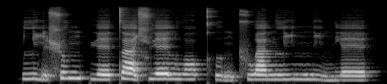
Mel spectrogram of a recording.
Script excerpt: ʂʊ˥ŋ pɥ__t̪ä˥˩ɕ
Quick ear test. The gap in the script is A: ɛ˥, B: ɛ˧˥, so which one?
B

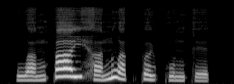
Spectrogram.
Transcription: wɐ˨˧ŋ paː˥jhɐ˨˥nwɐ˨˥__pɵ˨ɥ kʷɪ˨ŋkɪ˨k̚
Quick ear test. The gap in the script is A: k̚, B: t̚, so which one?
A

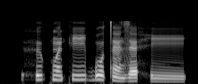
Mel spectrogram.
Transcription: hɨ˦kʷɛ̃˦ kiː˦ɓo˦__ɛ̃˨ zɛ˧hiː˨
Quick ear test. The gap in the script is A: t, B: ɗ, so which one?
A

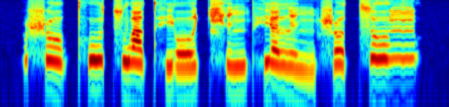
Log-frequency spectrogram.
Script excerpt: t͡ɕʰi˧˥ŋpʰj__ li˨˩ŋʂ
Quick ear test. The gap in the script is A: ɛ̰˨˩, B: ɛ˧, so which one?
B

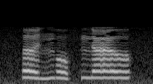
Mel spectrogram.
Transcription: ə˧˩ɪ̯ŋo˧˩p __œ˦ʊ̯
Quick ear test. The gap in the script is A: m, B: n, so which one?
B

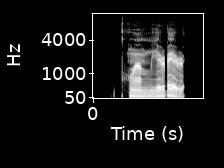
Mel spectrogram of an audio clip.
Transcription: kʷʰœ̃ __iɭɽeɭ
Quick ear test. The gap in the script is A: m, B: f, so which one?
A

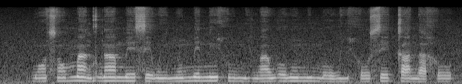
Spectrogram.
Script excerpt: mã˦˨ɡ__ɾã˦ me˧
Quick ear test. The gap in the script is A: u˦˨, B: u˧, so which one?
B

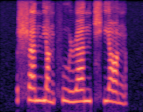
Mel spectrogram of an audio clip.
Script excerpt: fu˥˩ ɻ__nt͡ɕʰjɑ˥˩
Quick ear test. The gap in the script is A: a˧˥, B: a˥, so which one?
B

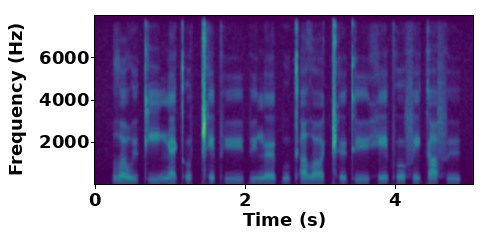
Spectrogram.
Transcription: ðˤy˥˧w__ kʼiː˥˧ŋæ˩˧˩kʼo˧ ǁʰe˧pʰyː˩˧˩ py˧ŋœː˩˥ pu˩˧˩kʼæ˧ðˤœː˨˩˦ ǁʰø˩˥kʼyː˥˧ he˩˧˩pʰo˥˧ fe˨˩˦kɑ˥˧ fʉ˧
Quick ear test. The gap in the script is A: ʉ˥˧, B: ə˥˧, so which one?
A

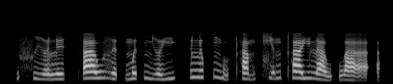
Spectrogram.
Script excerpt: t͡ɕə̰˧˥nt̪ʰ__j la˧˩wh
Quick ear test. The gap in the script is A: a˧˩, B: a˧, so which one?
B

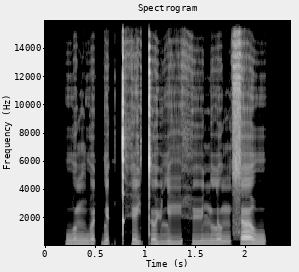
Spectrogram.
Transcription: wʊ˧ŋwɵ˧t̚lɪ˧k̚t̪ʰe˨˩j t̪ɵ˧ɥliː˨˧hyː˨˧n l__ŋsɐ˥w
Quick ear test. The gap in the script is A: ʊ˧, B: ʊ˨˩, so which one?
B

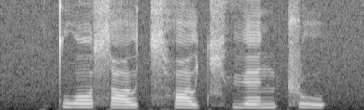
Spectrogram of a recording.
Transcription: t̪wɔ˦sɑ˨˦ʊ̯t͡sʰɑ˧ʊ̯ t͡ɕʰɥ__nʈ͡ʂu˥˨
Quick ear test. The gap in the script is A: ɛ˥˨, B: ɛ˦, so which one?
B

